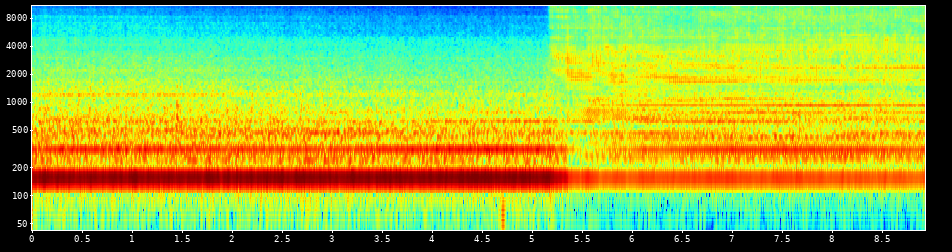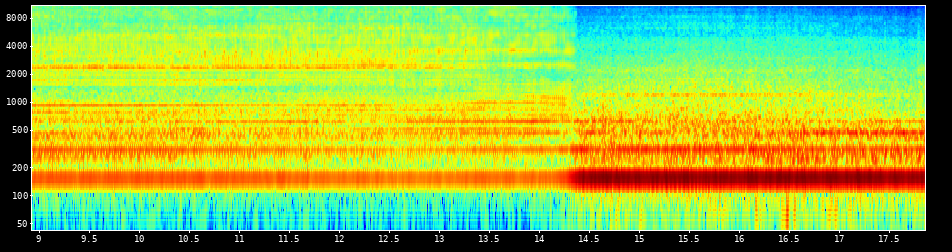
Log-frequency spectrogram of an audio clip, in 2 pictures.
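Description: Table saw spinning a moulding head, running free with a steady hum. About five seconds in, the cutter bites into a wooden board and a dense cutting noise covers the hum for about nine seconds while the moulded edge profile is cut. Then the saw runs free again.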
